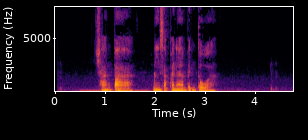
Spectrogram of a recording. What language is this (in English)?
Thai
